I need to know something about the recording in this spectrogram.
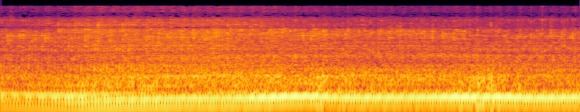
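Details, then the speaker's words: Vintage pulling tractor on regular pump gas with a loose belt to spare the water pump and generator bearings: a steady, even low thump at idle, about three beats a second, with no misses or knocks. Owner says it always ran good. Normal idle. "all right let's take this thing for a spin and see how she's running this thing always ran good really good"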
